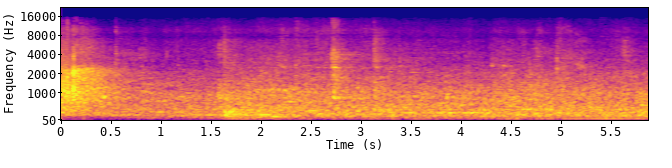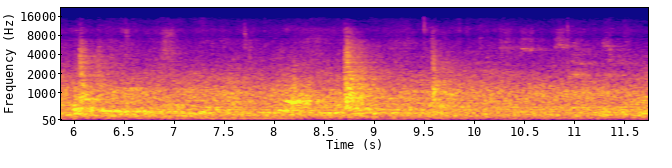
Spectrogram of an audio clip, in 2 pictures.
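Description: Children murmur softly.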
